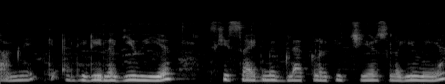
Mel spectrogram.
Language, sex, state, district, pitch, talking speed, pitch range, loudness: Hindi, female, Uttar Pradesh, Varanasi, 195 Hz, 240 wpm, 185-205 Hz, -32 LUFS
